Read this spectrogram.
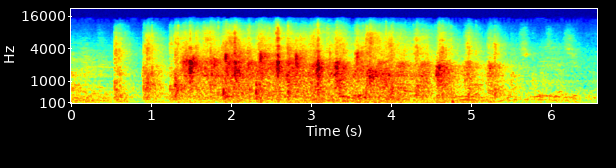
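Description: A crowd of women cheer and chatter.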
